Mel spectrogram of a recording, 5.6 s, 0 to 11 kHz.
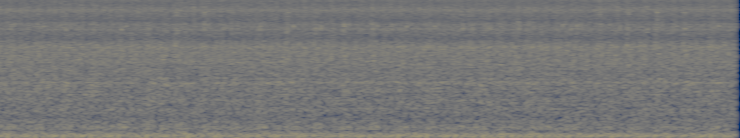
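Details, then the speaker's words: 1975 square-body dump truck V8 just started once the fuel line was hooked up. Loud, rough idle with raspy, puffing exhaust chatter under the rumble, heard as leaking exhaust manifold gaskets. "That engine is wide. Holy cow, these exhaust manifold gaskets, I already hear that."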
